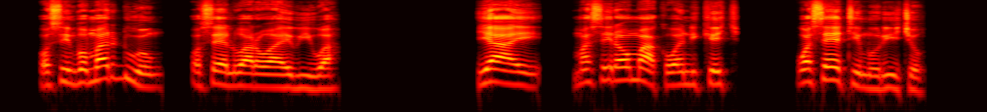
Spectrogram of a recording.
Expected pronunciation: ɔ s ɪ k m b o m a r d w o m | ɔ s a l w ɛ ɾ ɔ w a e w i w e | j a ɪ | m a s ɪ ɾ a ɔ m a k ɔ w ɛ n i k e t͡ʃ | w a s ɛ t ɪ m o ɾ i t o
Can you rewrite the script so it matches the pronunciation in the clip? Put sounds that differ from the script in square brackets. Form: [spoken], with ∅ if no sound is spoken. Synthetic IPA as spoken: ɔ s ɪ [∅] m b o m a r d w o [ŋ] | ɔ s [ɛ] l w [a] ɾ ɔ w a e w i w [a] | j a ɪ | m a s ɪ ɾ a ɔ m a k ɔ w [a] n i k e t͡ʃ | w a s ɛ t ɪ m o ɾ i [t͡ʃ] o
